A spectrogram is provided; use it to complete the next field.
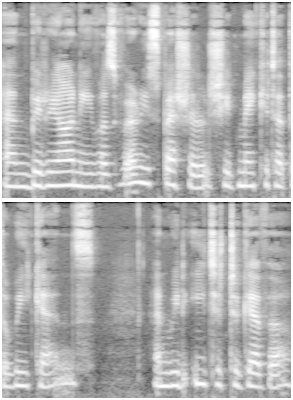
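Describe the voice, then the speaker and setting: With a Bengali accent, the speaker talks at a fairly slow pace in a dark, mellow, somewhat breathy tone. The intonation stays fairly even. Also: woman. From India. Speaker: writer leading a workshop. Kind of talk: workshop talk with poem reading.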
